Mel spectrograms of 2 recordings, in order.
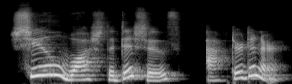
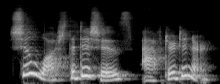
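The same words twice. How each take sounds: First: The sentence is said slowly. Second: The sentence is said quickly. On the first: "The first time I will say it slowly" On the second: "the second time I will say it quickly, like a native speaker"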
